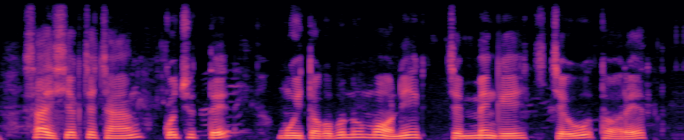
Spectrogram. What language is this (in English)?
Kalenjin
